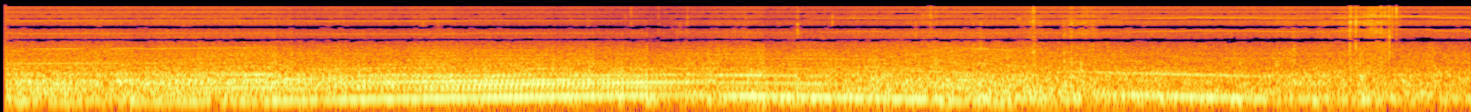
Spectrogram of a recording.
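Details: Low steady buzz inside the car cabin over the engine rumble, some tones drifting in pitch; started a month ago, and it persists with the air conditioner off.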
